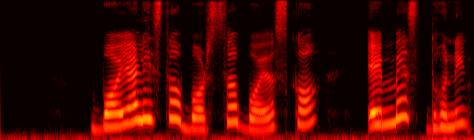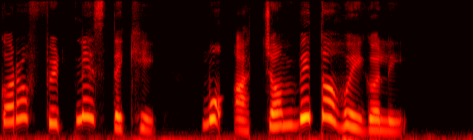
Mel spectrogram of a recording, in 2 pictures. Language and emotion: Odia, surprised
